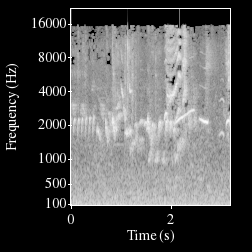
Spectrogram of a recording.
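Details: Male white-rumped shama's mating call to a female: sliding whistles and a short burst of harsh, noisy notes, then a clear rising whistle, with further chirps.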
